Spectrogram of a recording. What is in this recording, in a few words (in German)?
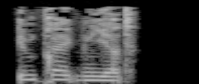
"imprägniert", German; adjectives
